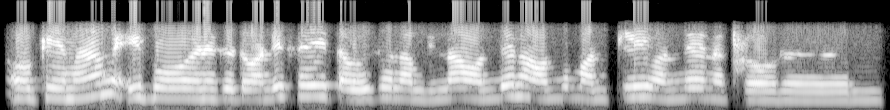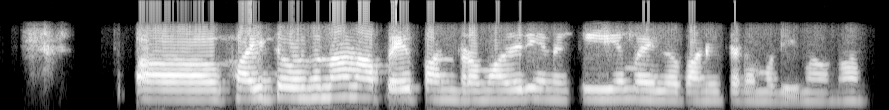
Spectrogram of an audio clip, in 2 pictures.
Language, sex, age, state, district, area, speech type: Tamil, female, 18-30, Tamil Nadu, Tenkasi, rural, conversation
